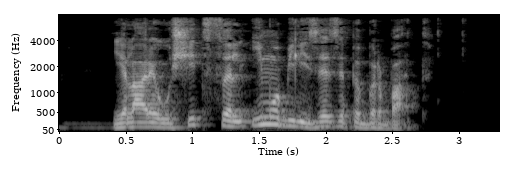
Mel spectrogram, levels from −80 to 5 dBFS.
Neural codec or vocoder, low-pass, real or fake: none; 7.2 kHz; real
